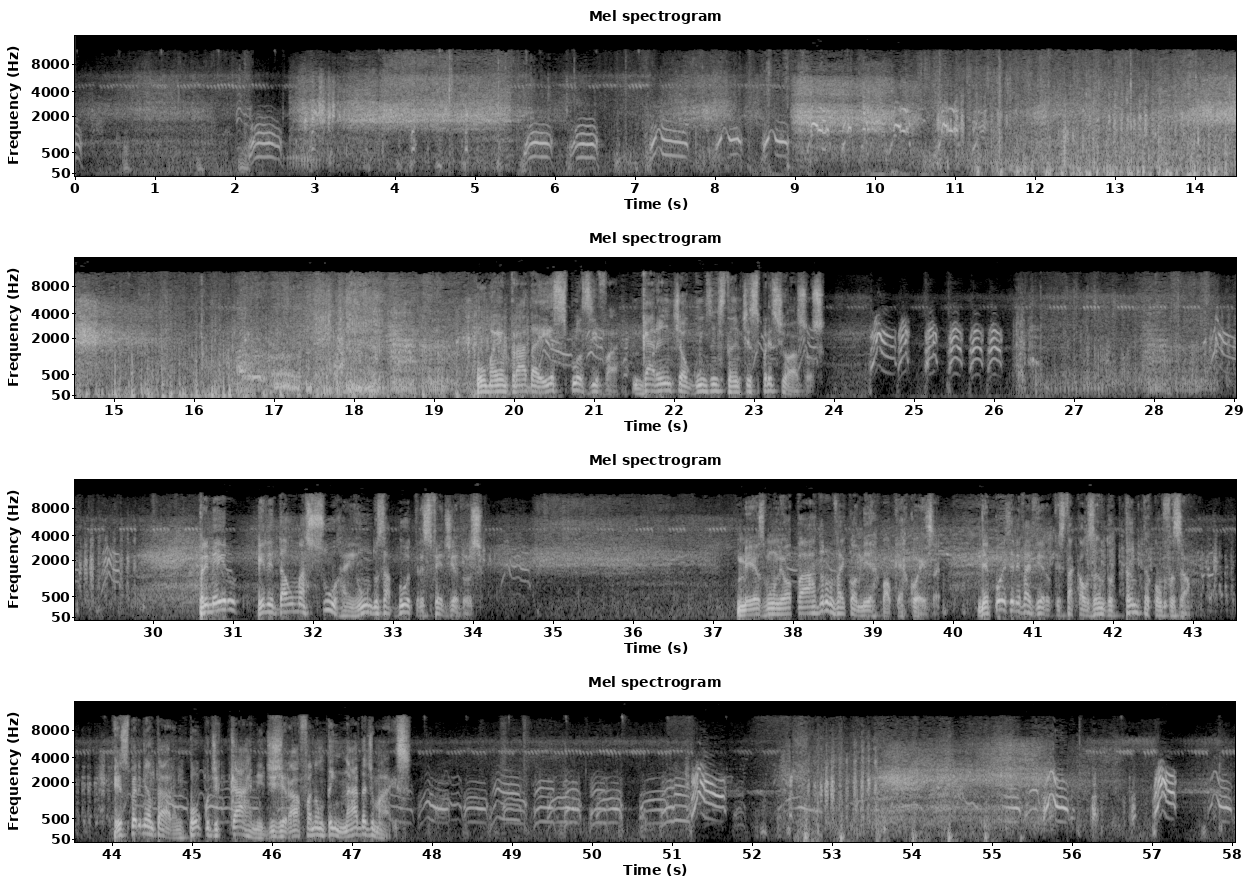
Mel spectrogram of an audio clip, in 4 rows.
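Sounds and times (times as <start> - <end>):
rustling hiss: 0.0 - 24.5, 26.3 - 47.7, 51.9 - 57.8
animal scramble: 0.0 - 58.0
jackal yelping: 4.1 - 11.4, 24.4 - 26.6, 28.7 - 29.8, 47.8 - 58.0.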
